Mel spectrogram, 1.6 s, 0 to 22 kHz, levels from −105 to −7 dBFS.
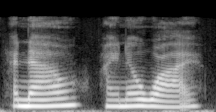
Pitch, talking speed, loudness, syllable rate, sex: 225 Hz, 185 wpm, -16 LUFS, 3.9 syllables/s, female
